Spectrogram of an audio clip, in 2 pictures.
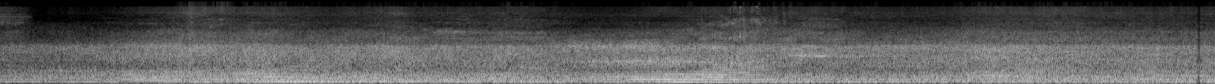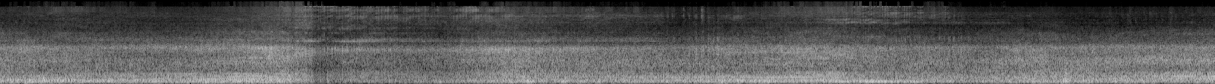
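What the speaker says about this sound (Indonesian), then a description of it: "Tentang bus dan truk yang melintas." Heavy road traffic on the Jalan Lintas Timur highway near Palembang, with buses and trucks passing: a loud, continuous engine roar and tyre rumble that swells and eases as vehicles go by, with no talking.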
